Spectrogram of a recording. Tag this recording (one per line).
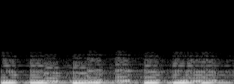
electronic
flstudio
plasma
dark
